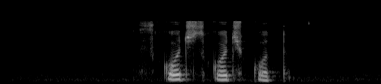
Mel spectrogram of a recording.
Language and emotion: Russian, neutral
